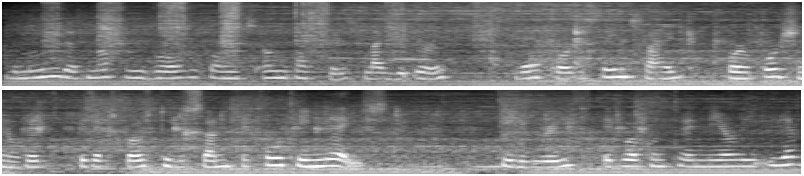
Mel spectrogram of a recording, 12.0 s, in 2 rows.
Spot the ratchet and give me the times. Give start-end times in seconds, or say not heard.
0.2-10.8.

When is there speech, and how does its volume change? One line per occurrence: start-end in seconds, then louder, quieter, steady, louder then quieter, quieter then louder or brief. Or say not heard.
0.0-8.9 louder
9.7-11.9 brief.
